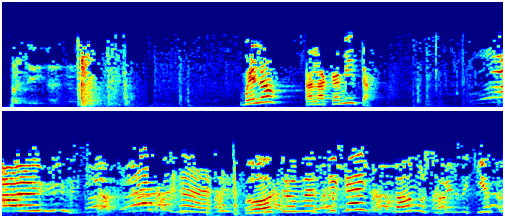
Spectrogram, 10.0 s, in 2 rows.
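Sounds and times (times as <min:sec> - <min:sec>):
door pushed shut with a heavy slam: 0:00.7 - 0:01.4
speech: 0:02.4 - 0:03.8, 0:06.0 - 0:10.0
laughter: 0:05.6 - 0:10.0.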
